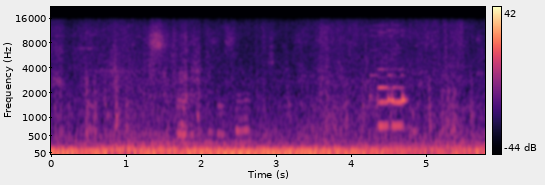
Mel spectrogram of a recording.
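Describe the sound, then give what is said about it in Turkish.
A bus pulling away, its engine producing a loud, steady low rumble throughout, with voices in the background. “Evet, şu an itibariyle hareket etti otobüsümüz.”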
